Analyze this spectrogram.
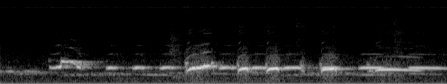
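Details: Bangkok-type zebra dove, said to have a big voice, cooing steadily: soft low notes open, then a run of short clipped coos and longer mellow notes, ending on a sustained coo.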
